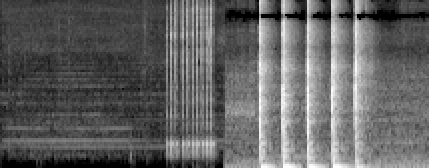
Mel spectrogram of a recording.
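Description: Hard plastic clicks and knocks from a vacuum cleaner's cable reel being pried apart with a screwdriver. A quick rattle of clicks comes a little under two seconds in, then five sharp knocks about four a second, over a low hum that starts halfway through.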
